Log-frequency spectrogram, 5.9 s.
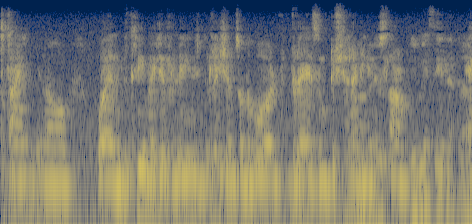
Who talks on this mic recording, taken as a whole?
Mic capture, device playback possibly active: both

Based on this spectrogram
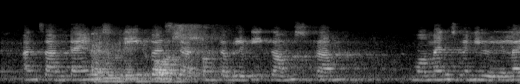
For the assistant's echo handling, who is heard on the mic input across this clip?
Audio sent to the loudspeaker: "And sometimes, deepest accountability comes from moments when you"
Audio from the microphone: both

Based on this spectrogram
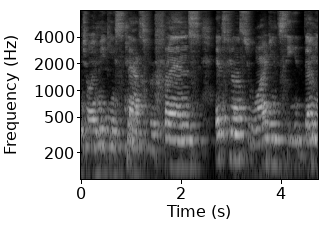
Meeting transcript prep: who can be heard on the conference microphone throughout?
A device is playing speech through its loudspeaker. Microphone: echo only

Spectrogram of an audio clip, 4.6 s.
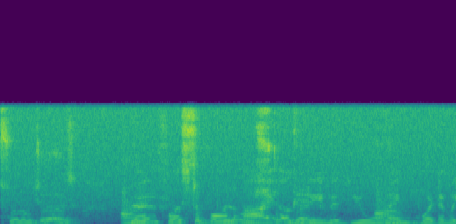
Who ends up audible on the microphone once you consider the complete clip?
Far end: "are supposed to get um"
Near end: both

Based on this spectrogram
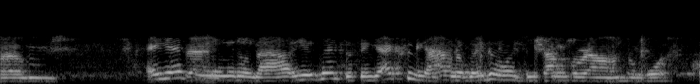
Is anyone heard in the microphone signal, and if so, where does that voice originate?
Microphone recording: echo only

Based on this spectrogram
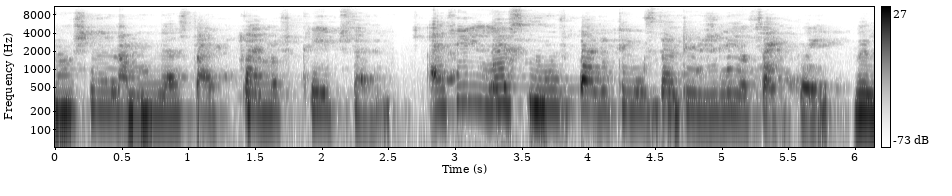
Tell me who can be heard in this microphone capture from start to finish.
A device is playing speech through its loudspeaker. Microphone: echo only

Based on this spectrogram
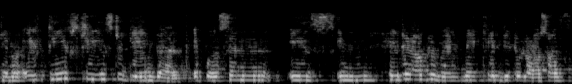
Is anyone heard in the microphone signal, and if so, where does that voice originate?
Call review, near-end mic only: echo only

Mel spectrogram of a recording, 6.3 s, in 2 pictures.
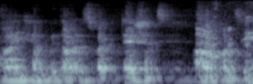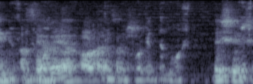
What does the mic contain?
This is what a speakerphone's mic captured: both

